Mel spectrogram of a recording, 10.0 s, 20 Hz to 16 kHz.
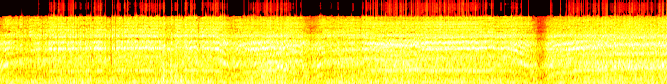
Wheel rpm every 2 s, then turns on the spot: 50, 160, 120, 160, 110.
none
